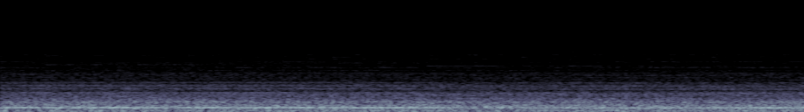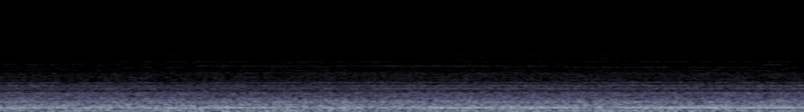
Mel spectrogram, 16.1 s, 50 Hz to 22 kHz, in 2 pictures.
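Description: Steady turboprop drone of a Daher TBM 930 cockpit in Microsoft Flight Simulator 2024, a continuous loud hum with a strong low tone holding level throughout, no voices.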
